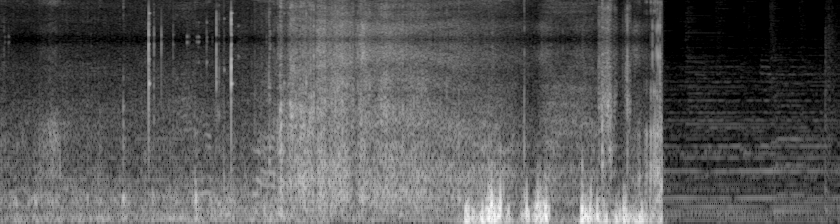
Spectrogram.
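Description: Wind buffeting the camera microphone, building from about two seconds in to heavy low rumbling gusts, after a few sharp handling clicks early on. It cuts off abruptly near the end to soft background music with held notes.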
